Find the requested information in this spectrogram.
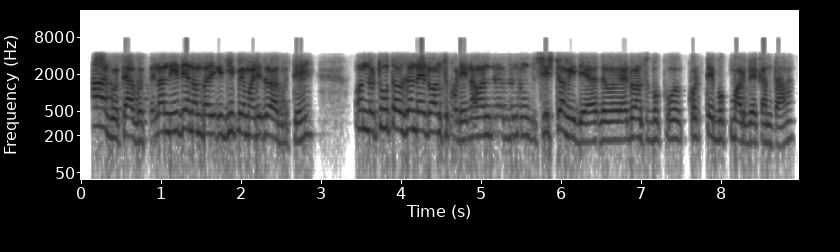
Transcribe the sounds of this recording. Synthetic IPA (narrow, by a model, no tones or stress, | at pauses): aːɡut̪ːeaːɡut̪ːenɐnd̪id̪enɐmbɐd̪iɡed͡ʒiːpemaːɽid̪ɾuaːɡut̪ːeond̪uʈuːt̪ʰɐwsɐɳɖeɖʋaːnskoɽinaːʋɐnd̪d̪nɐmsisʈɐmid̪eɐd̪uɐɖʋaːnsbukːkoʈt̪ebukːmaːɽbeːkɐnt̪ɐ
